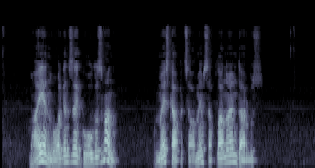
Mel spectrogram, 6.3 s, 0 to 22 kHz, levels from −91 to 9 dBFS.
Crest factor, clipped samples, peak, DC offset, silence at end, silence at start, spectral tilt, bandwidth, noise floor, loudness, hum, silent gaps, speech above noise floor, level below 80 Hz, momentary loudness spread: 20 dB; under 0.1%; -4 dBFS; under 0.1%; 1.2 s; 0.6 s; -7 dB/octave; 11.5 kHz; -67 dBFS; -22 LUFS; none; none; 46 dB; -62 dBFS; 12 LU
